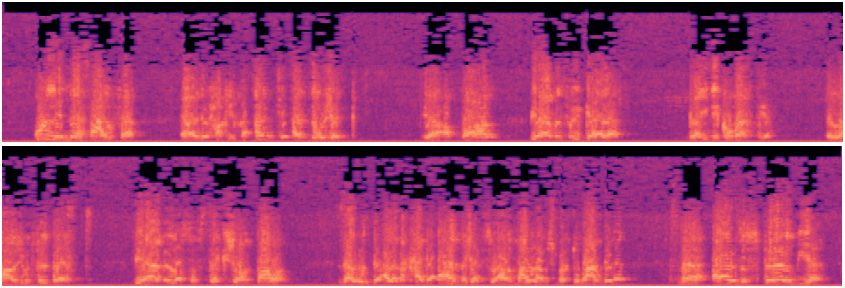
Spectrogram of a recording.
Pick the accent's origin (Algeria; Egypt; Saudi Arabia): Egypt; والناس عندنا في مصر ما تحبش اللونج تيرم ثيرابي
